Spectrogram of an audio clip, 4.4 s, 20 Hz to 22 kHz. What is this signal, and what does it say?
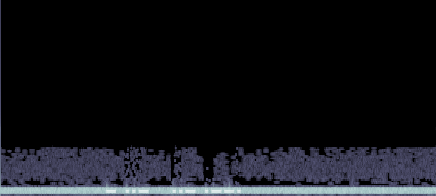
Morse code, heard as a keyed tone, about 42 wpm, 660 Hz, with radio noise. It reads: TU UP
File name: posts / 2016-aug-26-2236z-yj0cow-18-073mhz-cw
